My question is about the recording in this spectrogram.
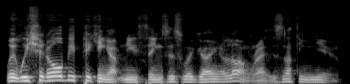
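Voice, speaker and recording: During a webinar discussion, a male engineering professor who speaks English as a second language talks energetically and emphatically, restarting himself often. His mid-range voice moves fast, and there's no echo.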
